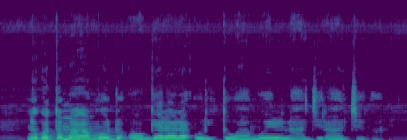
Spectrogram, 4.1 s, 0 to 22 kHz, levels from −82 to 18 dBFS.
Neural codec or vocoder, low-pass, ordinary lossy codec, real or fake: none; 19.8 kHz; none; real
